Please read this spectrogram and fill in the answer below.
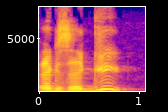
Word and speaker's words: exigu: L'adjectif exigu, il se termine déjà avec U, qui se prononce.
